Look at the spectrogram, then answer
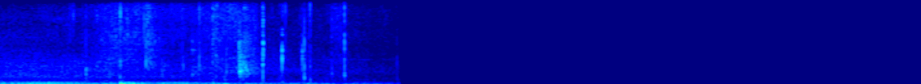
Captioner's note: audience applauds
